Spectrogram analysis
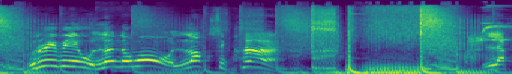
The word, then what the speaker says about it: LOQ: คือ Lenovo ล็อค ครับ สะกด ว่า loq ออก เสียง ว่า ล็อค เลย นี่ คือ Gaming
